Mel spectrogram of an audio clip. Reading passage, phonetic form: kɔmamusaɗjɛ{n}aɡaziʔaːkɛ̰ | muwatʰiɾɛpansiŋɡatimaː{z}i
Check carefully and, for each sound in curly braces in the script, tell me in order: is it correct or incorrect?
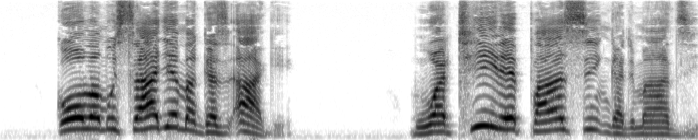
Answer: incorrect, incorrect

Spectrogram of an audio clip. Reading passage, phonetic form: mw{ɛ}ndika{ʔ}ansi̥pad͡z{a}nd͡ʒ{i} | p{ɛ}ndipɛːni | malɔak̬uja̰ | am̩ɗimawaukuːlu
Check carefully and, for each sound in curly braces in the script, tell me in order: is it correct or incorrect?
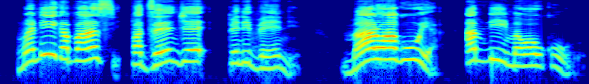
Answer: incorrect, incorrect, incorrect, incorrect, correct

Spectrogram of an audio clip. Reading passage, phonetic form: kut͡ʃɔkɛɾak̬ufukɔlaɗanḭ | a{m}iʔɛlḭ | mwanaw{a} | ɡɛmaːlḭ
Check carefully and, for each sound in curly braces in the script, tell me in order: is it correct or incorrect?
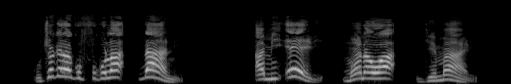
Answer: correct, correct

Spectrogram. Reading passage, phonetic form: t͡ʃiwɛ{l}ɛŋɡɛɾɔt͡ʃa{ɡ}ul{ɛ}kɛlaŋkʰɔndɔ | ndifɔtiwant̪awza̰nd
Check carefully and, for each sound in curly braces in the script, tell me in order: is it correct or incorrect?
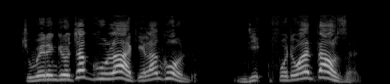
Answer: incorrect, correct, incorrect

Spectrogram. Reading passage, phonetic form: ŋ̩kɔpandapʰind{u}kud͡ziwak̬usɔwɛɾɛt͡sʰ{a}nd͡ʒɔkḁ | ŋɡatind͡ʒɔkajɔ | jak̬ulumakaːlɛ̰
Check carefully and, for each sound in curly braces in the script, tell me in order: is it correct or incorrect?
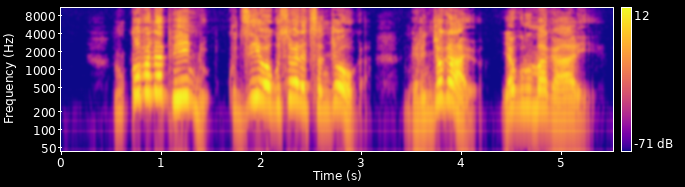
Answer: correct, correct

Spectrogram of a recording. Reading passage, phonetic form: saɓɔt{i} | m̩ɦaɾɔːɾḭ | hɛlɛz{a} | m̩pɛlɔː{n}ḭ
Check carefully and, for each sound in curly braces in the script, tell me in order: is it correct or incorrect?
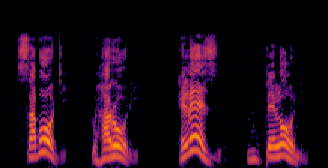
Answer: correct, incorrect, correct

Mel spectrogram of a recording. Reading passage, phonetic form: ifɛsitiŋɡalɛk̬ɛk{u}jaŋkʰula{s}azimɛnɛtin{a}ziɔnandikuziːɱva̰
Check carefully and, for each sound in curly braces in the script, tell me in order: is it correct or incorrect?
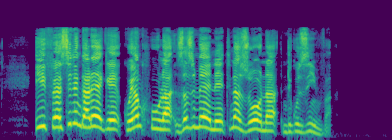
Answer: correct, incorrect, correct

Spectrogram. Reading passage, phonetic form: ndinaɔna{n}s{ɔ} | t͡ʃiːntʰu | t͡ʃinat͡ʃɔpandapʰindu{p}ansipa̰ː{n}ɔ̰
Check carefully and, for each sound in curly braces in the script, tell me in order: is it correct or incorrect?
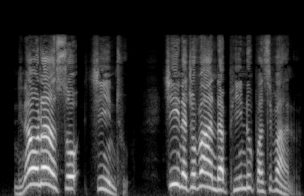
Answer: correct, correct, correct, correct

